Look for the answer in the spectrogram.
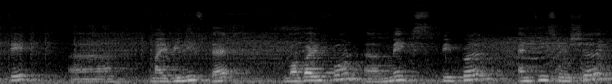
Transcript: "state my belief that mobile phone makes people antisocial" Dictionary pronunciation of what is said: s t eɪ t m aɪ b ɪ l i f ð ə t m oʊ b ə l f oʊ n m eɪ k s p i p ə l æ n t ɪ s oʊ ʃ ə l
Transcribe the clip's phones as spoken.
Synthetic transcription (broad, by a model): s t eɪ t m aɪ b ɪ l i f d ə t m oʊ b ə l f oʊ n m eɪ k s p i p ə l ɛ n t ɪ s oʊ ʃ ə l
